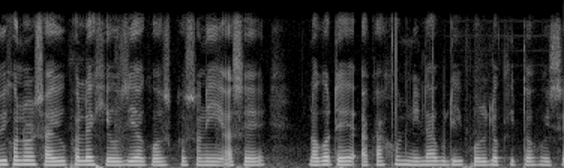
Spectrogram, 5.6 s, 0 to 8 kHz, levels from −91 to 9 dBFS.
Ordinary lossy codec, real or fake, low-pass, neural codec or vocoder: none; real; 7.2 kHz; none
